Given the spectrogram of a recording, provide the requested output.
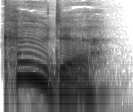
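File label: "coda", English, British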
